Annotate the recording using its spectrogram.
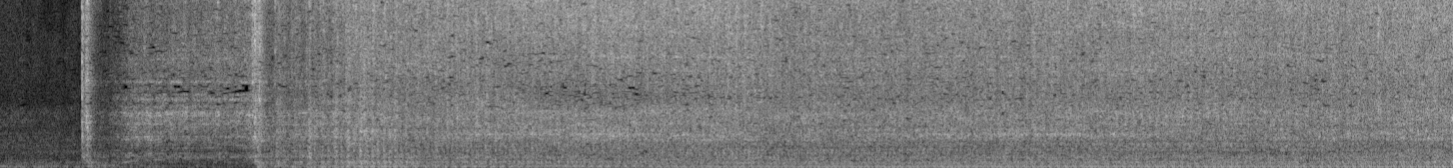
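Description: The electric starter of a Bliss Surrey curved-dash replica car cranks its engine briefly. The engine catches about two seconds in and settles into a steady, evenly pulsing run.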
